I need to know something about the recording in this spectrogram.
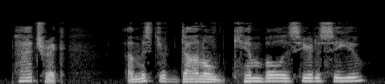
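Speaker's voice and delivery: nervous voice. Narrator voicing Jean as she tells Patrick about a visitor, nervously. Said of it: "she says nervously".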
